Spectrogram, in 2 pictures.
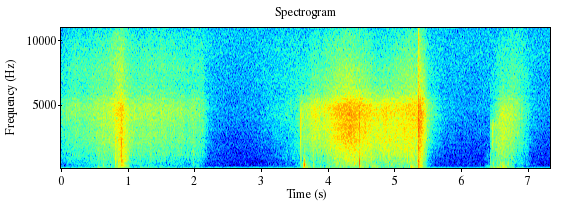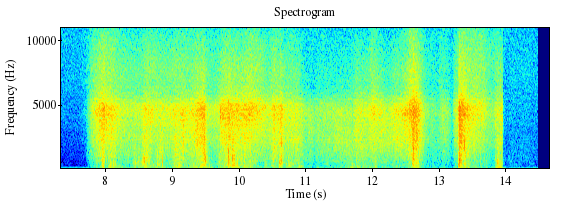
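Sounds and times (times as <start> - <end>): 
soft rustling of clothing fabric: 0.0 - 2.2, 3.6 - 5.5, 7.8 - 14.4.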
